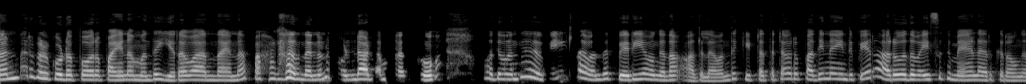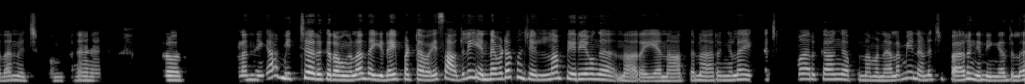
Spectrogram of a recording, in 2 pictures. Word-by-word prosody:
நண்பர்கள் 285 - +2
கூட 230 -2 +5
போற 215 0 +3
பயணம் 205 0 +2
வந்து 205 +4 +1
இரவா 205 +2 +2
இருந்தா 200 0 -1
என்ன, 215 +4 -1
பகலா 265 -1 -2
இருந்தா 235 -5 +4
என்னன்னு 225 +11 -1
கொண்டாட்டமா 235 +2 +3
இருக்கும், 205 +1 +2 0.5
அது 245 - 0
வந்து 240 +9 0 0.3
வீட்ல 320 +3 -7
வந்து 225 +4 -1
பெரியவங்க 220 0 +3
தான் 210 - -3
அதில 165 0 -4
வந்து 200 +8 -5
கிட்டத்தட்ட 210 +2 -5
ஒரு 250 - -4
15 240 0 -2
பேர், 300 +7 -2
60 230 +1 +4
வயசுக்கு 225 +3 -2
மேலே 205 +1 -1
இருக்கிறவங்க 180 -2 -5
தான்ன்னு 195 0 -2
வச்சுக்கோங்களேன், 175 +1 -8
ஆ, - - -17 0.6
அப்புறம் 195 -1 0 0.5
குழந்தைங்க 210 0 -1
மிச்சம் 275 +2 +3
இருக்கிறவங்கலாம் 225 -1 +4
அந்த 235 - +4
இடைப்பட்ட 230 +1 +1
வயசு, 220 +4 0
அதிலேயும் 255 +4 +1
என்னை 245 +2 +3
விட 295 +5 +2
கொஞ்சம் 255 -7 +1
எல்லாம் 270 +6 0
பெரியவங்க 245 -1 +2 0.2
நிறைய 165 +1 -3
நாத்தனாருங்கலாம் 195 +5 -2
எக்கச்சக்கமா 230 +3 -9
இருக்காங்க, 235 0 -1
அப்போ 220 -2 -12
நம்ம 190 -1 -3
நிலைமையை 215 +10 -2
நினைச்சு 215 +3 -5
பாருங்க 205 +2 +2
நீங்க 185 0 0
அதில. 195 +1 0
220 Hz, 165 wpm, -23 LUFS, 200-245 Hz, 0.6 s, கூட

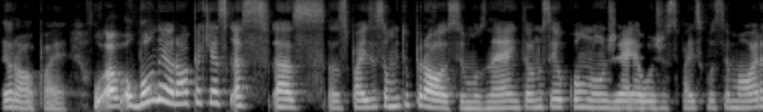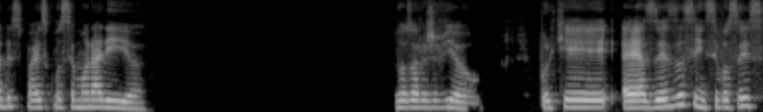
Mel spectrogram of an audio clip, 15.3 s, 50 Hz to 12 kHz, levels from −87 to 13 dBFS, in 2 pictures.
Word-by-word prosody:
Europa, 195 - -1
é, 85 -1 -8 0.2
o - - +2
a - - +10
o 275 - +7
bom 320 - +6
da 435 - +6
Europa 330 -1 +5
é - - -4
que 350 0 -2
as 335 0 0
as 265 0 -2
as 220 -1 +1
os 195 0 -6
países 215 +2 0
são 250 - -2
muito 250 +4 -3
próximos, 195 -8 +2
né, 190 +1 0
então, 205 +1 -3
não 215 - -4
sei 225 +1 -2
o 220 - -1
quão 225 0 -3
longe 205 -1 -2
é 200 0 +2
hoje 195 0 -3
esse 190 +2 -14
país 195 0 -7
que 200 - -27
você 205 0 -8
mora, 200 +3 -1
desse 235 +1 -8
país 215 0 -4
que 215 - -28
você 215 -1 -6
moraria. 205 -5 -1 2.5
2 210 +1 -3
horas 210 -1 -2
de 210 - -7
avião, 200 -3 -3 0.7
porque, 210 +1 0
eh, 200 0 +5
às 200 -1 -1
vezes 225 +4 +2
assim, 285 -5 -2
se 210 +1 -7
vocês 245 +4 -4
210 Hz, 190 wpm, -22 LUFS, 200-230 Hz, 2.5 s, a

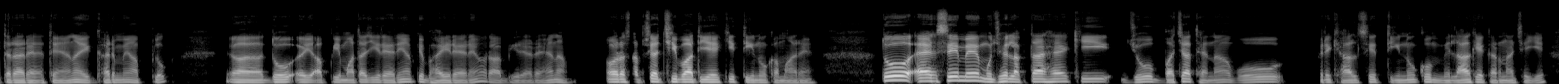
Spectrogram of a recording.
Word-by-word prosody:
तरह 100 -1 -1
रहते 90 0 -5
हैं 90 0 -5
ना? 110 +1 -2
एक 95 -2 -5
घर 100 +1 -3
में 105 +1 -6
आप 95 -2 -6
लोग - - -7 0.6
अ, 100 -2 +1
2 110 +4 0
अ, 105 -1 -2
आपकी 110 - -5
माताजी 100 +1 -4
रह 100 -1 -2
रहीं 110 +5 -4
हैं, - - -2
आपके 125 +1 -5
भाई 90 -3 -3
रह 90 -1 -4
रहे 95 +5 -7
हैं 135 - -8
और 140 - -9
आप 90 -2 -7
भी 85 +1 -14
रह 85 -1 -11
रहे, 85 0 -12
हैं 100 +3 -7
ना? 100 -6 -7 0.4
और 120 0 +5
सबसे 115 +4 -1
अच्छी 125 +1 +3
बात 115 -1 +5
ये 110 0 +4
है 110 - +3
कि 120 - -4
तीनों 100 -2 -3
कमा 85 -2 -7
रहे 85 0 -9
हैं। 80 - -16 0.7
तो 195 +2 +9
ऐसे 155 +4 +7
में 180 -1 +6
मुझे 130 -2 +2
लगता 130 0 +3
है 130 +2 +1
कि 130 - -3 0.3
जो 110 +5 -3
बचत 125 +5 0
है 95 - -5
ना, 100 +4 -8
वो 110 +5 -6 0.4
मेरे 110 0 -3
ख़्याल 95 0 -3
से 115 - -4
तीनों 100 0 -5
को 115 - 0
मिलाके 100 +3 -1
करना 90 -1 -6
चाहिए 90 +3 -9
105 Hz, 230 wpm, -23 LUFS, 95-120 Hz, 0.7 s, तो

